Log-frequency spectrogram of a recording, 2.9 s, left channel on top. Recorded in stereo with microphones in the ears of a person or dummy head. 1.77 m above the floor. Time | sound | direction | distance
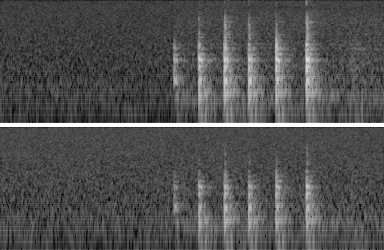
1.3 | knocking | 50° left (ahead or behind) | ?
